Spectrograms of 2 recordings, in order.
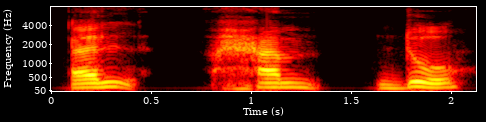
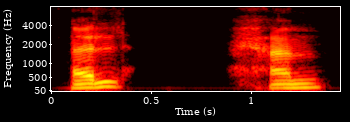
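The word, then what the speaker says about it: الحمد: So again, exactly the same pronunciation. Al-hamdu. Say it with me.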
